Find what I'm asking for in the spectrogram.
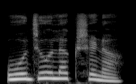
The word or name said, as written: ಓಜೋಲಕ್ಷಣ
